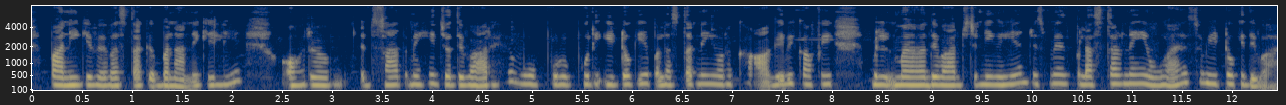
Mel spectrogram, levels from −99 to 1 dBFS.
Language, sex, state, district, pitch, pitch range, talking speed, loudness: Hindi, female, Uttar Pradesh, Jalaun, 230 Hz, 215-250 Hz, 195 wpm, -34 LUFS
